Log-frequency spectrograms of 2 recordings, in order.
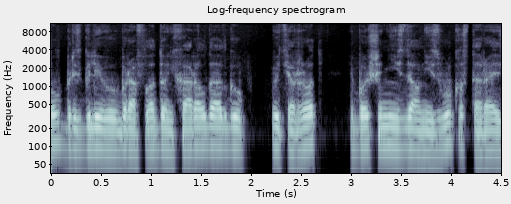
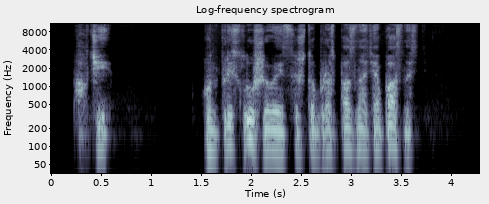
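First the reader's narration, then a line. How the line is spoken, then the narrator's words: Whisper. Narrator (Russian): Харолд шепнув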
